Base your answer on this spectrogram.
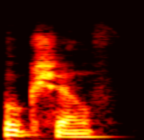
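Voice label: "bookshelf", British English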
